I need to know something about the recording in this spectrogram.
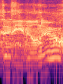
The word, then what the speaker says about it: Denis Villeneuve: It is Denis Villeneuve. Fellow Canadian, Denis Villeneuve. There you go. They have the pronunciation.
